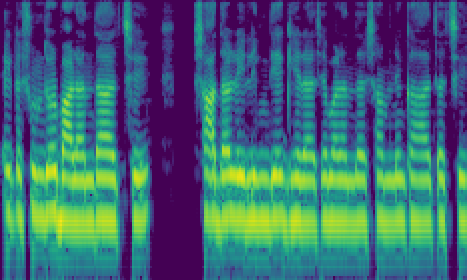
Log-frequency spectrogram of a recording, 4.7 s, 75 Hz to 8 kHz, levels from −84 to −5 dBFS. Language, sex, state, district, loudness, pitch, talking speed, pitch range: Bengali, female, West Bengal, Jhargram, -16 LUFS, 205 Hz, 165 wpm, 200-215 Hz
